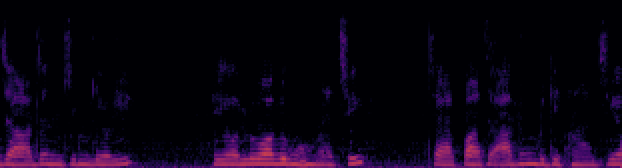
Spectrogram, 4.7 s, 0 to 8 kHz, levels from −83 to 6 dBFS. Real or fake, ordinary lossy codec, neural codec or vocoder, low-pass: fake; none; codec, 24 kHz, 6 kbps, HILCodec; 7.2 kHz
